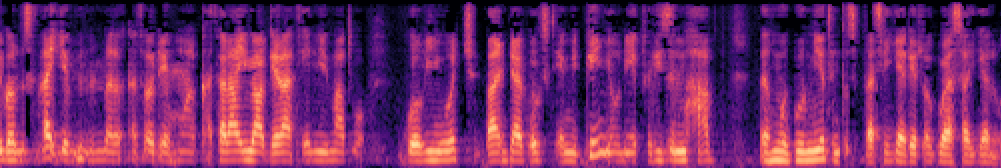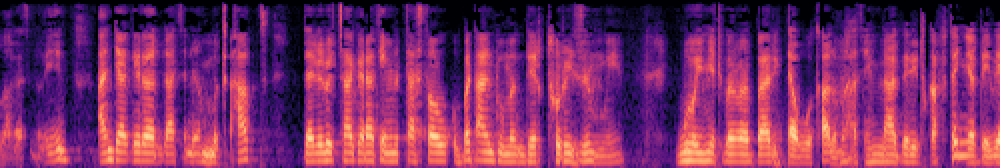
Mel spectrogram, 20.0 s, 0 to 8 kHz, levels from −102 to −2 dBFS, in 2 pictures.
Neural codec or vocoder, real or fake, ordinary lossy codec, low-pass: codec, 16 kHz, 1 kbps, FunCodec, trained on Chinese and English, 50 frames a second; fake; MP3, 32 kbps; 7.2 kHz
